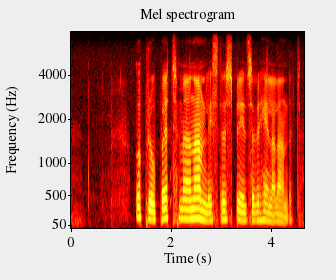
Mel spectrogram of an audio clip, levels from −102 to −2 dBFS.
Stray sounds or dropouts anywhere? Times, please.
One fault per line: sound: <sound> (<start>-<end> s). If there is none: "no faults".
no faults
